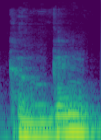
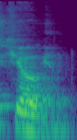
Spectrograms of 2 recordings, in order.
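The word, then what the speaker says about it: Keoghan: have Keyon Barry Keon many say kogan that's not correct at all we are looking at how to pronounce these names it is kyogen okay Barry kyogan Perry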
